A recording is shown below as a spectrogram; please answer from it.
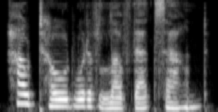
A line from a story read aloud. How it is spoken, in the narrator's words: Mole sighed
